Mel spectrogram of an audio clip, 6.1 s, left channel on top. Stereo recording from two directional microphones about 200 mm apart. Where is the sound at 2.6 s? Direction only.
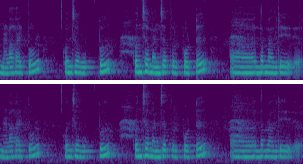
35° left (ahead or behind).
